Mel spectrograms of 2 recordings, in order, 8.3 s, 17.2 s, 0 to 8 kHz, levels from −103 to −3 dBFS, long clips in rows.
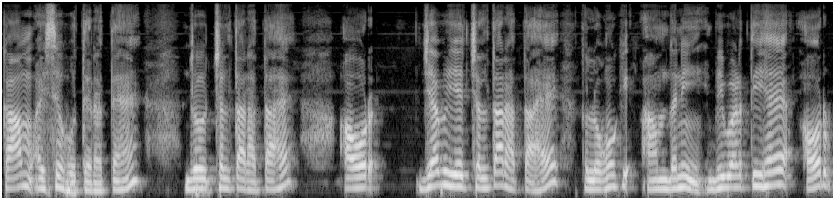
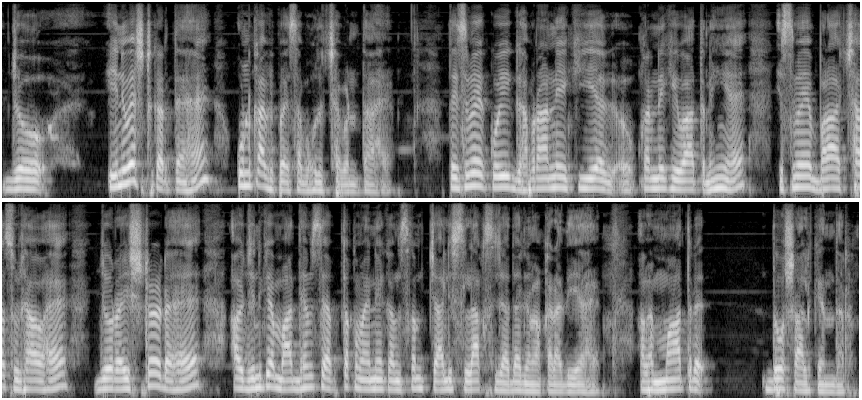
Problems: none marked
